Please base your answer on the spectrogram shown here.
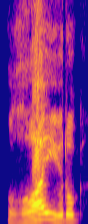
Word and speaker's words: غَيْرُكَ: وَتَعَالَى جَدُّكَ وَلَا إِلَٰهَ غَيْرُكَ. اب بعض کیا کریں، غیر یہ بھائی گاف نہیں ہے.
